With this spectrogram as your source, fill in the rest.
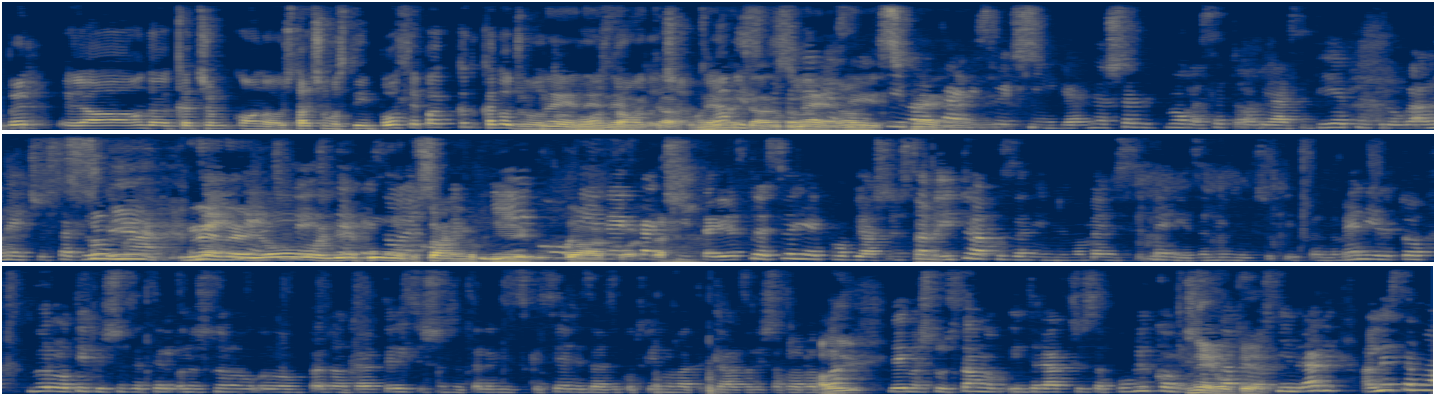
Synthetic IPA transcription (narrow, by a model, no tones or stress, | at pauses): supeɾaond̪akad̪̚t͡ɕemonoʃt̪at͡ɕemost̪iːmpo̞sljepakkad̪oːd͡ʒemod̪onoeneod̪aemeamisineisiʋat̪ajisojekɲiːɡealznaːʃt̪abimo̞ɡlasʋet̪oobjaːsnit̪ijed̪noid̪ɾuɡoaline̞ːt͡ɕɛsad̪ɾuuneneioʋojelʲjeːpuosad̪enukɲiɡuoaenekat͡ʃit̪ajujeɾt̪ojesʋelʲepoobjaːʃɲaɲost̪ʋaːɾnoit̪oejaːkozanimʎiʋo̞meniseme̞nijezanimʎiʋosot̪it̪namenijeɾjet̪o̞ːʋərlˠot̪ipit͡ʃnozat̪elod̪nosnopaɾd̪onkaɾak̚t̪e̞ɾist̪it͡ʃnozat̪eleʋiziskesjelezazlikofimoʋat̪eklazaʋiʃablˠablablald̪aimaʃt̪uːst̪aːlˠnuint̪eɾakt̪sijusapubliko̞miʃt̪eapkeosɲimɾaːd̪ialne̞samo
